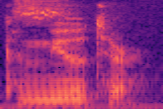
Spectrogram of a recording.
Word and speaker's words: commuter: Commuter.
